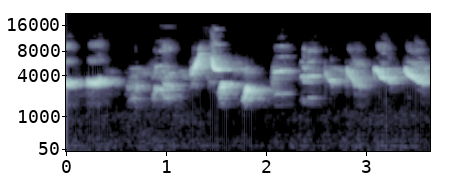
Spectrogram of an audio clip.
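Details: Oriental white-eye ramping up its buka tiong song: a dense run of very high, squeaky twitters and thin whistled slurs, pouring out almost without pause.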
